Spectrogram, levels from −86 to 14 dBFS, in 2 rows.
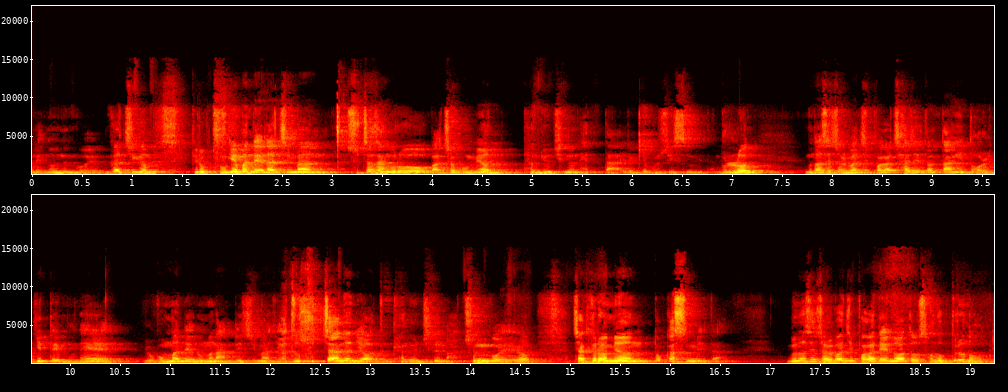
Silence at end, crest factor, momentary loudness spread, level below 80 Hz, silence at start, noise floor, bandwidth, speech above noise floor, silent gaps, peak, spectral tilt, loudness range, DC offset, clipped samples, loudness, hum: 0 s; 18 dB; 13 LU; -58 dBFS; 0 s; -52 dBFS; 14.5 kHz; 33 dB; none; 0 dBFS; -4.5 dB/octave; 5 LU; under 0.1%; under 0.1%; -19 LUFS; none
